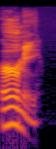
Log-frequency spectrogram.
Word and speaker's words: Ermey: R. Lee Remy. I'm sorry. Did I say his name wrong? I did. All right. R. Lee Ermey.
